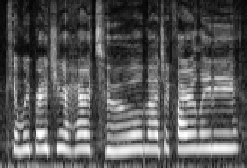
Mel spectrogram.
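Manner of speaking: put-on high, slow, loud child voice; little kid voice. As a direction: ask it like an eager small kid. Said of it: "one of the little kids ... says".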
